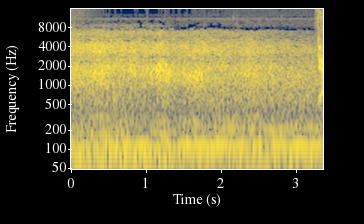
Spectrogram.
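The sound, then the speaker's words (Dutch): A loud, steady drone of an old propeller airplane engine practicing a go-around at Preda Airport, with a deep throbbing hum and broad roar that holds constant throughout, and no voices. “Het duurt eventjes voordat je hem echt hoort qua motorgeluid. Dus eerst gaat hij landen, zijn een soort doorstart aan het oefenen”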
